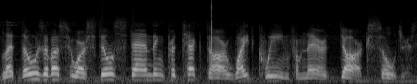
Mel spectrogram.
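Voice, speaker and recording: An actor playing a solemn scholar obsessed with occult secrets, reading letters formally through a radio-like filter in a video game. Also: male voice, on the high side, fairly even intonation, unhurried, faint music behind. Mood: solemn, confessional. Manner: formal, literary. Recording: tinny, narrow radio-like sound.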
